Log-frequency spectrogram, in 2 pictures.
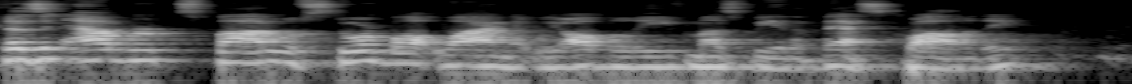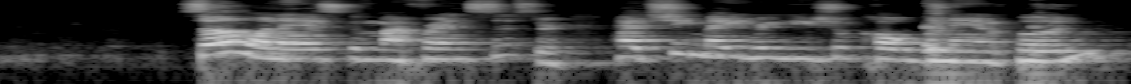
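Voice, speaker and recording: Man as a reflective narrator, grown man remembering boyhood, measured telling, echoey live stage. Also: high voice. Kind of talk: stage radio play narration. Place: dinner theater stage before a live audience.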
